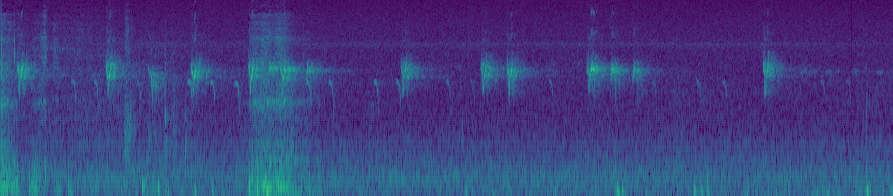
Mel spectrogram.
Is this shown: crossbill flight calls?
yes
